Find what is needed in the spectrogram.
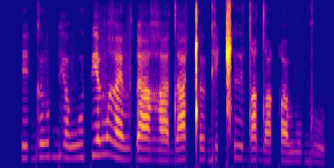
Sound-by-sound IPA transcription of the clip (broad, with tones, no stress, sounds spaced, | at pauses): ɪ˨ ɡ ɵ˨ v bʲ ɔ˨ v u˨ pʲ a˦ v ʁ ɛ˨ v ɗ a˨ ʁ a˨ d a˦ ǃ ɵ˨ ɡ e˦ ǁ ɨ˦˨ d ɪ˦˨ dˤ u˨ q u˨ v u˨ ɡ u˨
